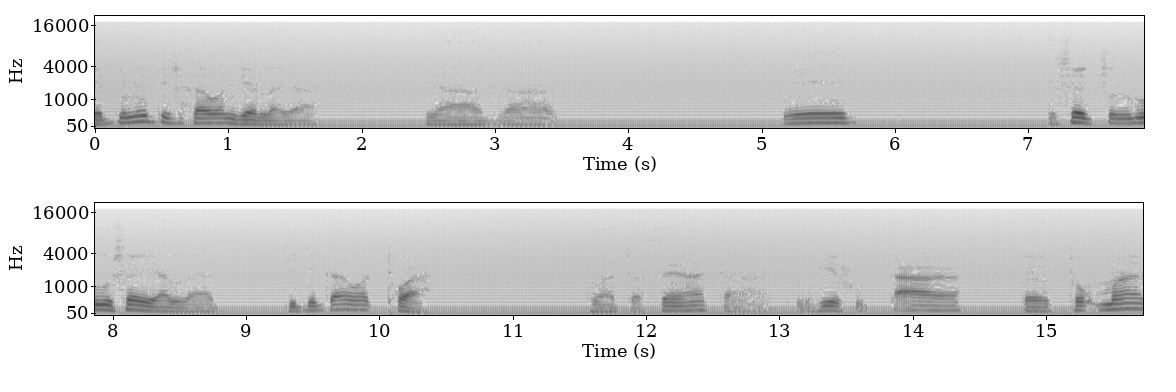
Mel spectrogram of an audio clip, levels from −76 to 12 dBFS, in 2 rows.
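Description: Speech runs over a steady mains buzz from start to finish, sitting only about 10 dB below the speech. It is rasping rather than a smooth low hum, because sharp spikes at each half of the 60 Hz cycle spread harmonics up into the kilohertz range.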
